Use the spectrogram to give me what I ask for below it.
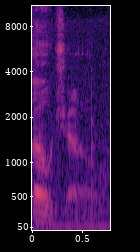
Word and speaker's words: OTXO: can do later take a wild guess as to what this game title says I guarantee do you pronounced it wrong the game is called Ocho Ocho is a top-down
